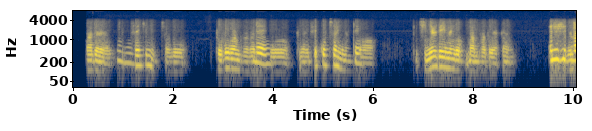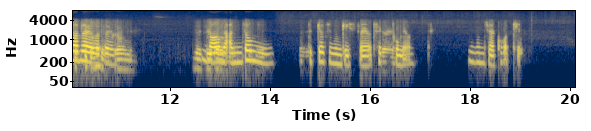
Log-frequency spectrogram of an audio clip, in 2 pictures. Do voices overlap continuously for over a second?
Yes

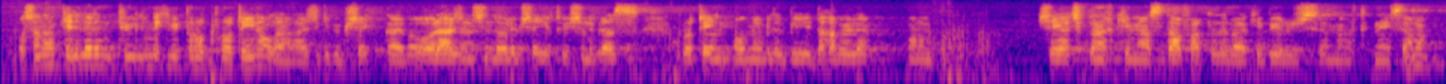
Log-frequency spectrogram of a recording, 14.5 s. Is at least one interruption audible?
No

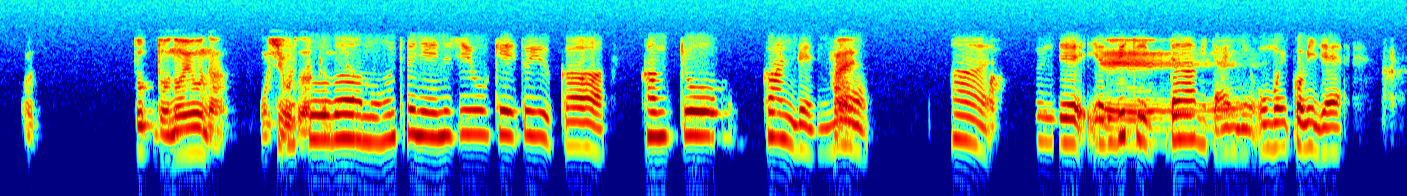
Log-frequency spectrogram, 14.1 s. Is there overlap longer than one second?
Yes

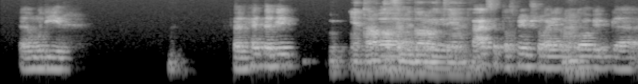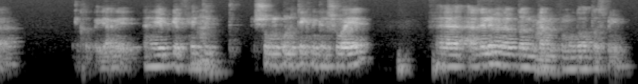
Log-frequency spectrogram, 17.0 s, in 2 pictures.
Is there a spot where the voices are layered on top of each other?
Yes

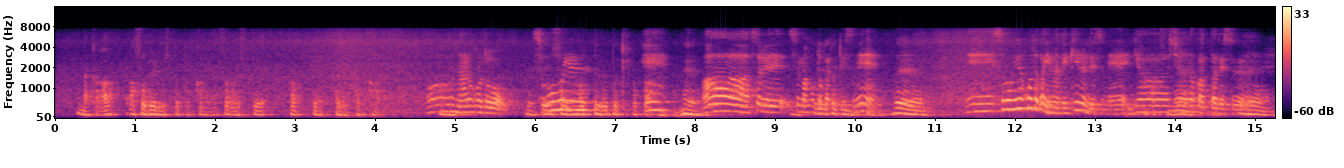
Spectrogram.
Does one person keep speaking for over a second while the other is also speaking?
Yes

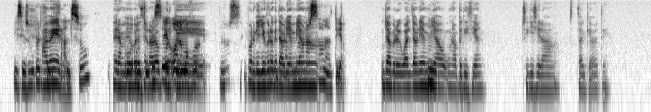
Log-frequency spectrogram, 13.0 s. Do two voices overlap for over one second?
Yes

